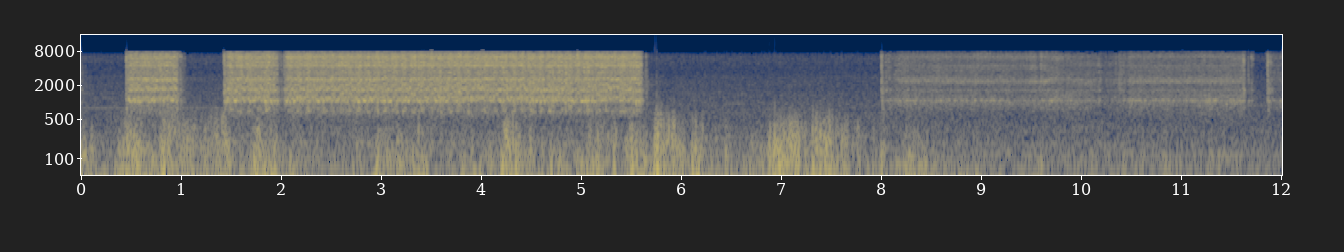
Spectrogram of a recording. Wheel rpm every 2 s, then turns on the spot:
80, 160, 140, 10, 20, 20.
none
